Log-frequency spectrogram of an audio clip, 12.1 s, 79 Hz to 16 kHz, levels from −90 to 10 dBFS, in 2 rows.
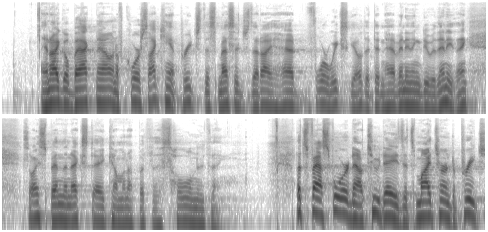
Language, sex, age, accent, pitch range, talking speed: English, male, 50-69, American, 125-170 Hz, 255 wpm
